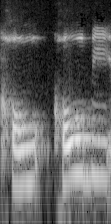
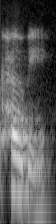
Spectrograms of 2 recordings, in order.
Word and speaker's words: Colby: good colby jack cheese do you think colby or kobe i pronounce it colby c-o-l-b-y colby jack cheese oh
